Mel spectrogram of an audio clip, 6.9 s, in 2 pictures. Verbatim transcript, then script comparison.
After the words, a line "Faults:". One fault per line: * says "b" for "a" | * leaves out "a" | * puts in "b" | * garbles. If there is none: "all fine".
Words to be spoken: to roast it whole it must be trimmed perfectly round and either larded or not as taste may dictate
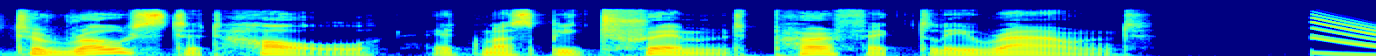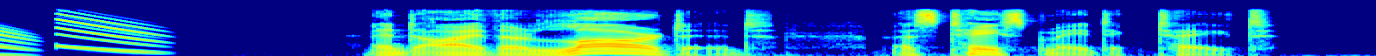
to roast it whole it must be trimmed perfectly round and either larded as taste may dictate
Faults:
* leaves out "or not"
